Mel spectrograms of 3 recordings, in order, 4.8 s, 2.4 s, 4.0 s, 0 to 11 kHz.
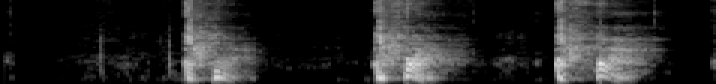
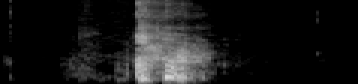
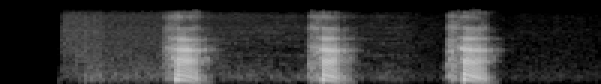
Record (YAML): three_cough_length: 4.8 s
three_cough_amplitude: 27110
three_cough_signal_mean_std_ratio: 0.32
cough_length: 2.4 s
cough_amplitude: 15252
cough_signal_mean_std_ratio: 0.29
exhalation_length: 4.0 s
exhalation_amplitude: 31791
exhalation_signal_mean_std_ratio: 0.27
survey_phase: beta (2021-08-13 to 2022-03-07)
age: 45-64
gender: Male
wearing_mask: 'No'
symptom_none: true
smoker_status: Ex-smoker
respiratory_condition_asthma: false
respiratory_condition_other: false
recruitment_source: REACT
submission_delay: 2 days
covid_test_result: Negative
covid_test_method: RT-qPCR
